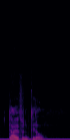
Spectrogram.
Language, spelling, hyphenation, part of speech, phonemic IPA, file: Dutch, duiventil, dui‧ven‧til, noun, /ˈdœy̯.və(n)ˌtɪl/, Nl-duiventil.ogg
- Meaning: dovecote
